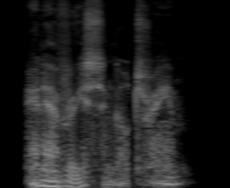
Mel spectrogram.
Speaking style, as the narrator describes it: Lux whispered

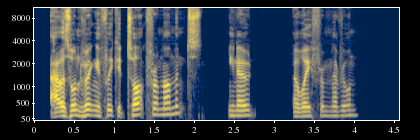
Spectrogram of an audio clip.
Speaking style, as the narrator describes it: began somewhat nervously

